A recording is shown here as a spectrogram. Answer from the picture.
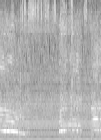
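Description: A high-pitched, drawn-out voice-like call that falls in pitch and fades within the first half second, then a fainter, steadier call from just past the middle to the end, over a low steady electrical hum.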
